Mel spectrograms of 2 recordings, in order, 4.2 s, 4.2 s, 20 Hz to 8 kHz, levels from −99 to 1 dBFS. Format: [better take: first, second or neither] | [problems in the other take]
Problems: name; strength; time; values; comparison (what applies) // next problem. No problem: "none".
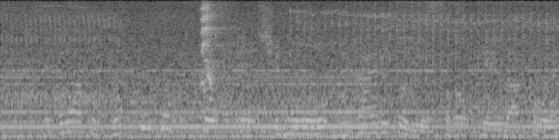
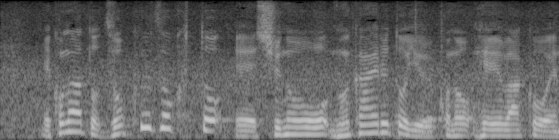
second | background sound (Bowed string instrument + Stream); 3 dB above the speech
